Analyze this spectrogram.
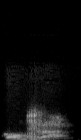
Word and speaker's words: compran: So if I say compran, it's the first syllable out of these two because that's the second to last syllable in this word.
